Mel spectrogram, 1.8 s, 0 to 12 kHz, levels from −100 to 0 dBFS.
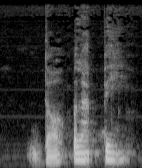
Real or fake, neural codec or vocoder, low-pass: fake; vocoder, 44.1 kHz, 128 mel bands every 256 samples, BigVGAN v2; 10.8 kHz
